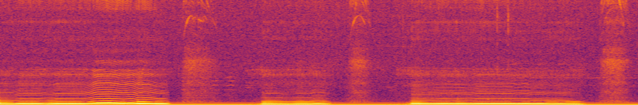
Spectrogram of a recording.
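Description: A man humming a tune to himself with his mouth closed, in three drawn-out phrases that rise and fall gently in pitch, with short breaths between them.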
